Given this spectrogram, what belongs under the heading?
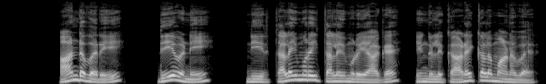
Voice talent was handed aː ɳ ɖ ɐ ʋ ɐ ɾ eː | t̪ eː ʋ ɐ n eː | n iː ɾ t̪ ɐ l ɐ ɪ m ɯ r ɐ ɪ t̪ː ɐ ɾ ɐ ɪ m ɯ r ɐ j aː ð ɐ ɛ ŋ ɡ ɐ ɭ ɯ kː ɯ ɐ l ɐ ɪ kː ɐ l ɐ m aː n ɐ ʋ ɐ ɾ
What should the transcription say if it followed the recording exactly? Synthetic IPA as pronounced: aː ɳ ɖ ɐ ʋ ɐ ɾ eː | d̪ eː ʋ ɐ n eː | n iː ɾ t̪ ɐ l ɐ ɪ m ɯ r ɐ ɪ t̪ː ɐ l ɐ ɪ m ɯ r ɐ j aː ɣ ɐ ɛ ŋ ɡ ɐ ɭ ɯ kː ɯ ɐ ɽ ɐ ɪ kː ɐ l ɐ m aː n ɐ ʋ ɐ ɾ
